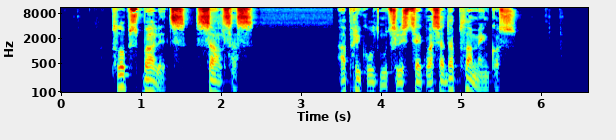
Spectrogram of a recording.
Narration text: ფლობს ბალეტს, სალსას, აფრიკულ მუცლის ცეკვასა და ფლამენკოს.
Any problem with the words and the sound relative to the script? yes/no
no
